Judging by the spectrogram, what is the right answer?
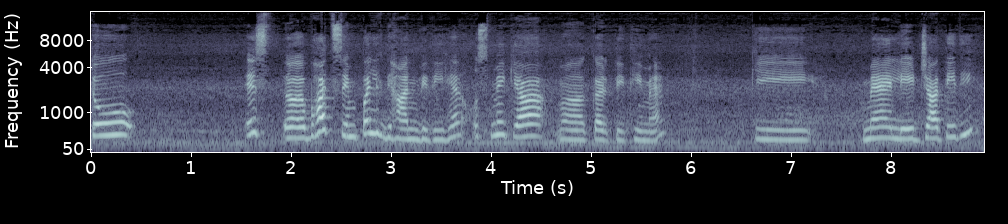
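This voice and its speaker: Woman, 30s, earnest and unhurried, high pitch; recorded with noticeable background noise. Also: a bit bright. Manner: earnest, unhurried, with many pauses and fillers. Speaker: meditation practitioner. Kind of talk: casual spoken advice.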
